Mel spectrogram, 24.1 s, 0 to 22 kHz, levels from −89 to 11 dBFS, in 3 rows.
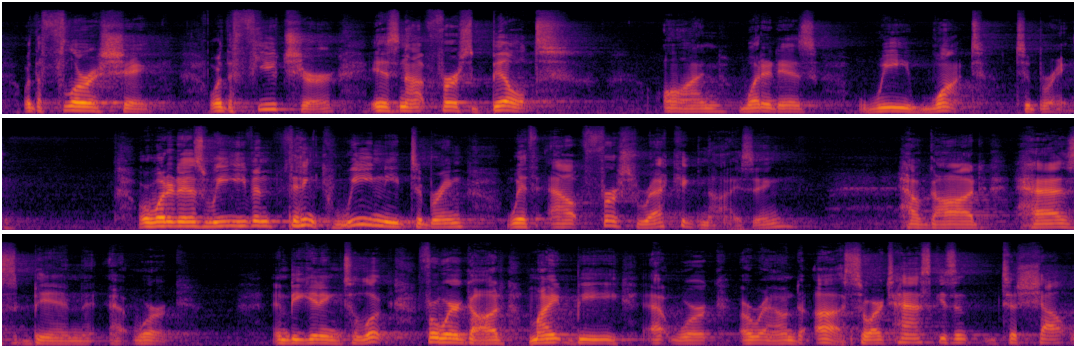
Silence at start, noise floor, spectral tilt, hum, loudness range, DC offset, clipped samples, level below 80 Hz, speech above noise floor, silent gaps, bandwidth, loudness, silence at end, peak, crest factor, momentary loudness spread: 0.15 s; -60 dBFS; -5 dB/octave; none; 6 LU; under 0.1%; under 0.1%; -64 dBFS; 34 dB; none; 16 kHz; -26 LUFS; 0 s; -6 dBFS; 20 dB; 15 LU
